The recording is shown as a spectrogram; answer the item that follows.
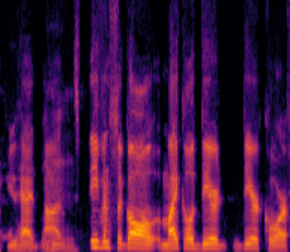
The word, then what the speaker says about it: Dudikoff: You had Steven Seagal, Michael Dudikoff. I think that's how you say it, Dudikoff or something like that.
